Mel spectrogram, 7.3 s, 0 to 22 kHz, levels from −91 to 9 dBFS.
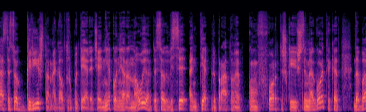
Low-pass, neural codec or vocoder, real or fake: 14.4 kHz; vocoder, 44.1 kHz, 128 mel bands, Pupu-Vocoder; fake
